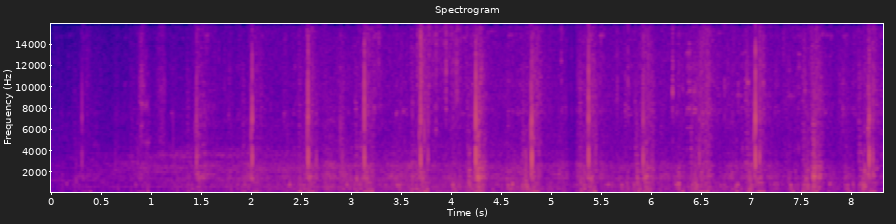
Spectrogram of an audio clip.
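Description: Horse's hoofbeats at a lope on sand arena footing, a regular beat about twice a second that grows slowly louder, over a steady low hum.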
